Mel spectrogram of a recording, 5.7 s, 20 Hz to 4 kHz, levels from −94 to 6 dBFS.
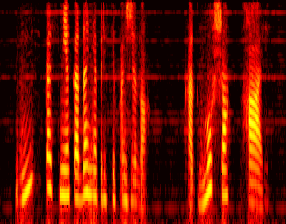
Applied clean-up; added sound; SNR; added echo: neural separator model SepFormer WHAM!.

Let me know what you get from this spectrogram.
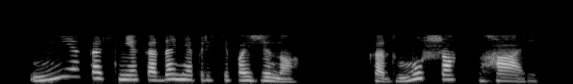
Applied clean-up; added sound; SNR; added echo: neural mask model Resemble Enhance denoiser.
